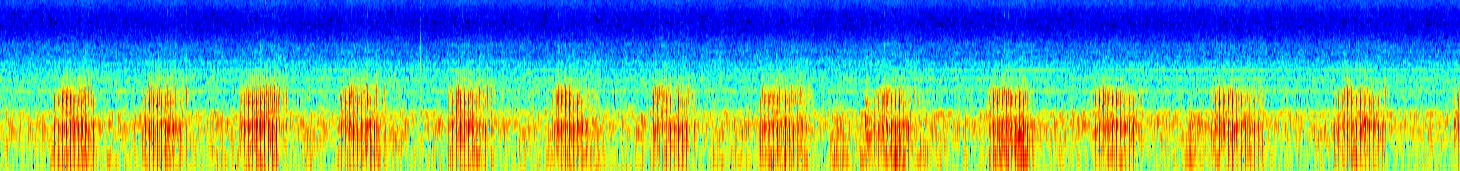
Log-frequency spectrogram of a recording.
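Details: Intimate ASMR recording of an old house cat, twelve years of age, purring continuously; the throaty rattle pulses in even swells around once a second for the whole stretch.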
